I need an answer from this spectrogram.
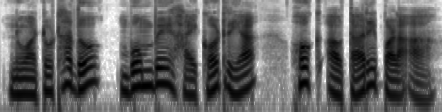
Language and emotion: Santali, neutral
